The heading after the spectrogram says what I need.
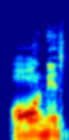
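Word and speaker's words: honest: অনেস্ট ম্যানের এইচ উচ্চারণ করো, দেখো তো, অনেস্ট ম্যান, অ এর মতো হচ্ছে, তাহলে এখানে এইচ এর উচ্চারণ কার মতো পাচ্ছি, অ এর মতো হচ্ছে।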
